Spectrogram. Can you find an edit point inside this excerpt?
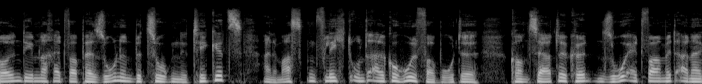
no; 0 cuts

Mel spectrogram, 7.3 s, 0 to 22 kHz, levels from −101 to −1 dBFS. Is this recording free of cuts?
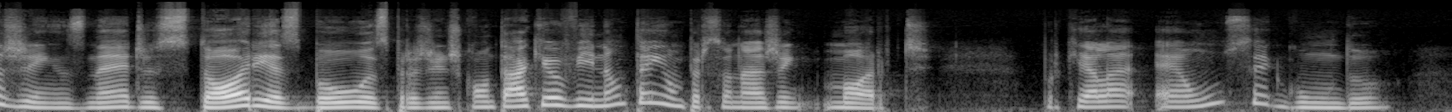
yes; 0 cuts

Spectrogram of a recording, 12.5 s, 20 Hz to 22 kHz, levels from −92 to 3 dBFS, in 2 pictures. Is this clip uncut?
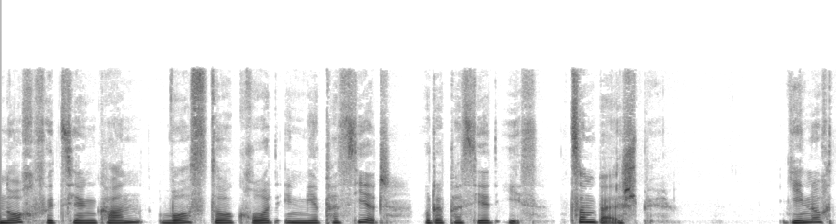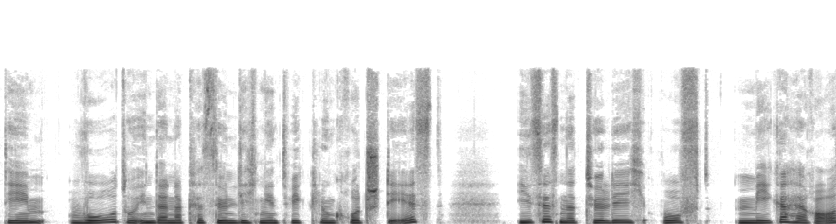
no; 1 cut; at 4.1 s

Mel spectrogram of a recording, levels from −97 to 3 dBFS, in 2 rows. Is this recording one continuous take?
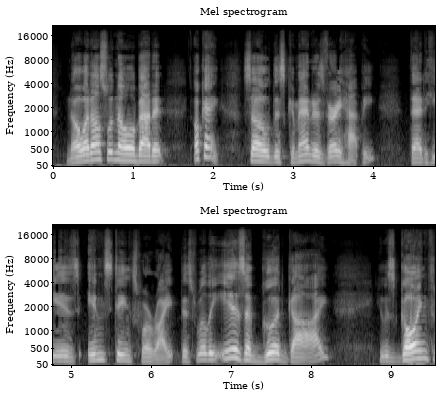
no; 1 cut; at 1.7 s

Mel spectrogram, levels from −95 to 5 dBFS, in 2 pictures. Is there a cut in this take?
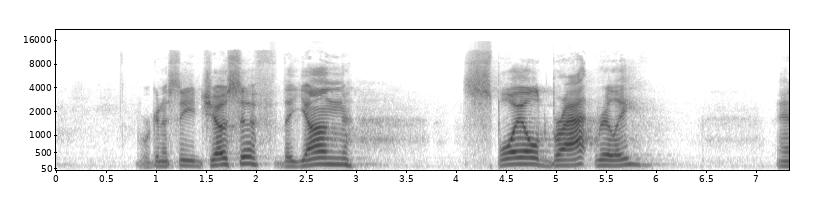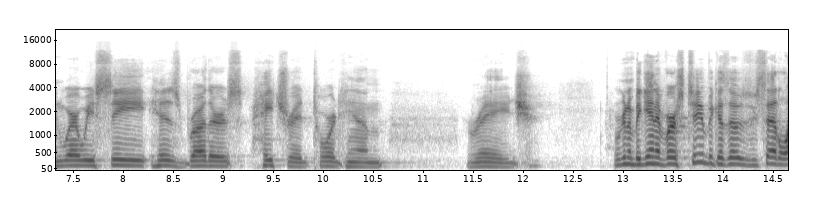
no; 0 cuts

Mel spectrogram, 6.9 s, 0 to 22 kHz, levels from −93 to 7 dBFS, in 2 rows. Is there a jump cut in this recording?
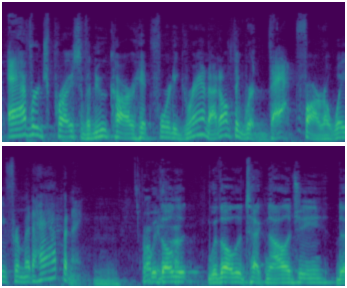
no; 0 cuts

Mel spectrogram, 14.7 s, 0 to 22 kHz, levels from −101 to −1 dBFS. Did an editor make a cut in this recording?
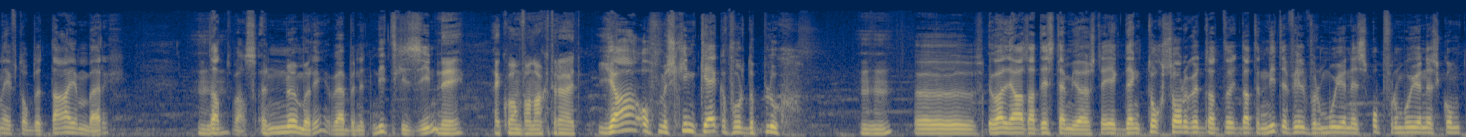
yes; 3 cuts; at 5.8 s, 9.8 s, 12.0 s

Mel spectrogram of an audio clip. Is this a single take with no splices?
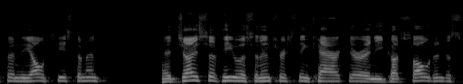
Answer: yes; 0 cuts

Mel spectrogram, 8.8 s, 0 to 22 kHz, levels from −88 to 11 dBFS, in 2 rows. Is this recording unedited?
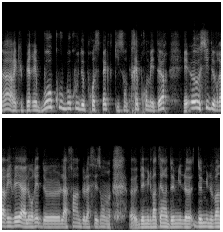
no; 1 cut; at 2.5 s

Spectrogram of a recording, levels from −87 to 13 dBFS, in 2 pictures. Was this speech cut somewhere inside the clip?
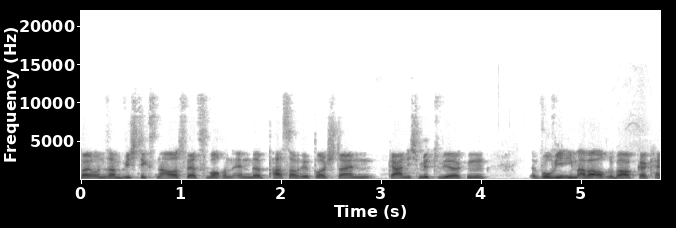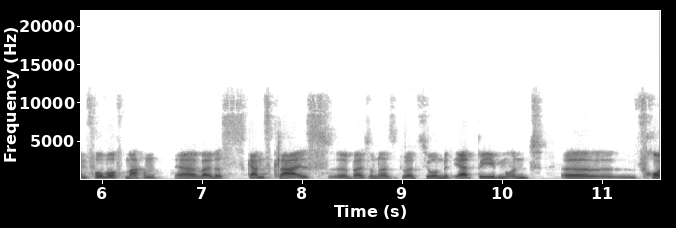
yes; 1 cut; at 10.5 s

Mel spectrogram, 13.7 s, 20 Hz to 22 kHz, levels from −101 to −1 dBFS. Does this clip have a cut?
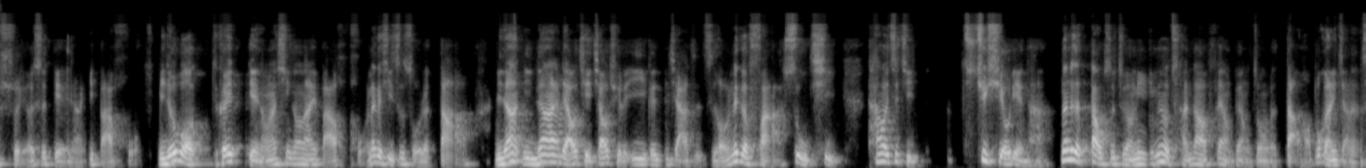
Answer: yes; 2 cuts; at 1.5 s, 10.5 s

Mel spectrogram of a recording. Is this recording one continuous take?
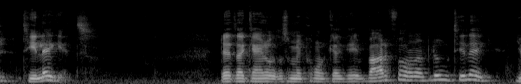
yes; 0 cuts

